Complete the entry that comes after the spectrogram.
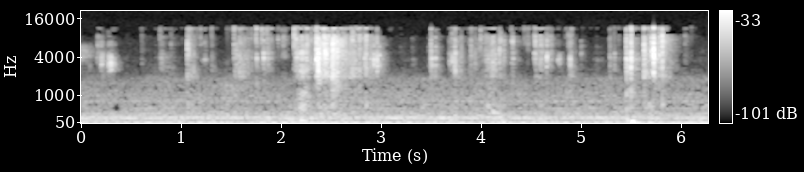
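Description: A craft knife cuts into the corner of a dry, solid red-and-white striped soap bar held in the fingers, crumbling it into small cubes. The result is a quiet run of crisp, bright crunching and scraping clicks, with two denser, louder bursts of crumbling near the middle and the end.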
